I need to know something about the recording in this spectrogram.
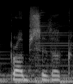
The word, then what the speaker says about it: Prabhsidak: year call my teachers they call me a prop seduct now it's neither acceptable nor appropriate for us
